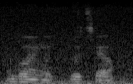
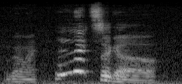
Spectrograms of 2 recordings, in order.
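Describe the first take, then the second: First: It is said in a normal voice. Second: It is said with a put-on accent.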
